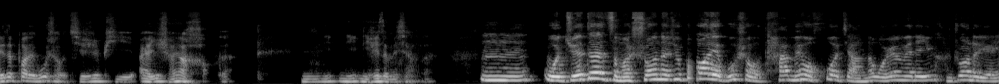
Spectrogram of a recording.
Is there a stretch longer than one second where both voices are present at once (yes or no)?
no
